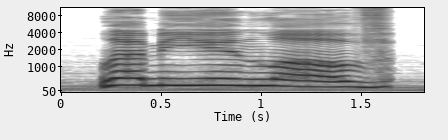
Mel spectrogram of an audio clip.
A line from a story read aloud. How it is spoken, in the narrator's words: yelling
